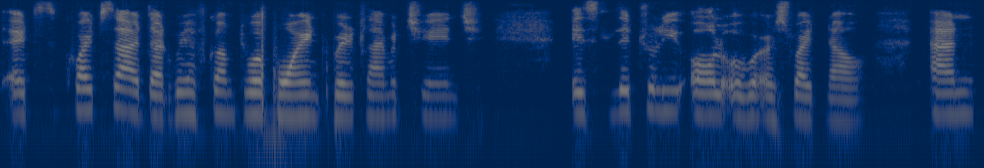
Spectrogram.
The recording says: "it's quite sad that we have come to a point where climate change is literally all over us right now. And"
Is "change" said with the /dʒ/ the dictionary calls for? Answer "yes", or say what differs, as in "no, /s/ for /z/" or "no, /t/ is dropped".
yes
